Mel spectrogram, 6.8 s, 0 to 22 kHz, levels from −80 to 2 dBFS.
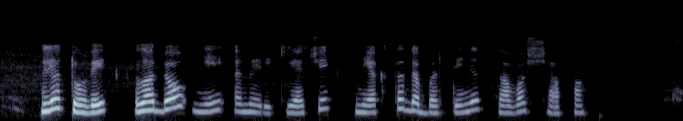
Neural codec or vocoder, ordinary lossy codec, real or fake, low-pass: codec, 16 kHz, 8 kbps, FreqCodec, smaller model; Opus, 24 kbps; fake; 7.2 kHz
